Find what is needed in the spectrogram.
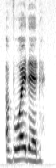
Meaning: simple past and past participle of avoid
- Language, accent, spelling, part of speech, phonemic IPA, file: English, US, avoided, verb, /əˈvɔɪdɪd/, En-us-avoided.ogg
